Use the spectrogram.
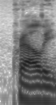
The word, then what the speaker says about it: Crowley: so Crowley yeah Crowley or Crowley it's actually pronounced Crowley Cy yeah he the rumor is he never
